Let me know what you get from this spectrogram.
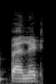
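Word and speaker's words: palette: ये क्या है, पैलेट, और इसे भी क्या पढ़ेंगे हम, पैलेट ही पढ़ेंगे। यहाँ पे स्पेलिंग में डिफरेंस क्या है, ये LATE है, ये क्या है, LETTE है।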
